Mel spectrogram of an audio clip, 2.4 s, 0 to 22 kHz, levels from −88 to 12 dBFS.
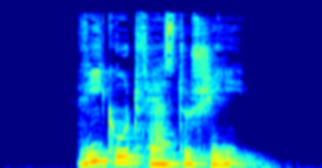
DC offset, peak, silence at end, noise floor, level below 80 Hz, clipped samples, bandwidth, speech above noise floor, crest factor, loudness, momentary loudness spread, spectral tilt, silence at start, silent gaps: under 0.1%; -8 dBFS; 0.55 s; -82 dBFS; -48 dBFS; under 0.1%; 16 kHz; 61 dB; 16 dB; -23 LUFS; 6 LU; -5.5 dB/octave; 0.6 s; none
